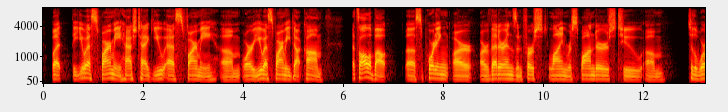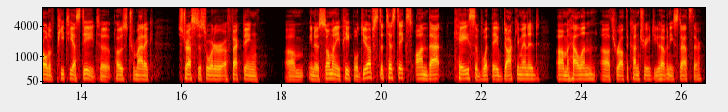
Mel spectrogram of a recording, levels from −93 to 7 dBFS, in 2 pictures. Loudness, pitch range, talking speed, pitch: -30 LUFS, 105-120 Hz, 145 wpm, 115 Hz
